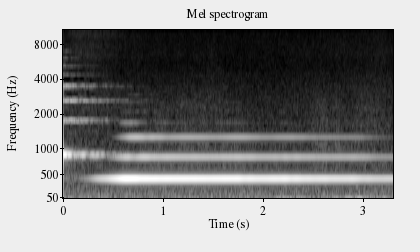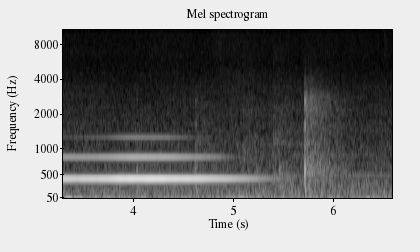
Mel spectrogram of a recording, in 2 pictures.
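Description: Alto saxophone: a louder note ends at the start, then one soft, pure held note swells in and slowly fades away over about five seconds. A faint click comes near the end.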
